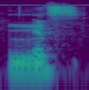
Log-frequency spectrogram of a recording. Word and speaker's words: Wu: So the W is like silent. It's Wu.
